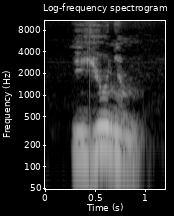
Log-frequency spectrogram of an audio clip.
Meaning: instrumental singular of ию́нь (ijúnʹ)
- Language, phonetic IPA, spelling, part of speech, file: Russian, [ɪˈjʉnʲɪm], июнем, noun, LL-Q7737 (rus)-июнем.wav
